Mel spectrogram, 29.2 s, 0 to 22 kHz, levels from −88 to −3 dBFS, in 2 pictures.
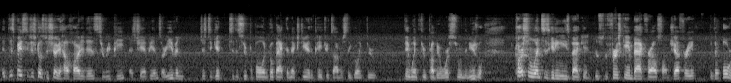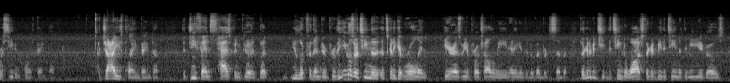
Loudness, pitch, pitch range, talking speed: -28 LUFS, 115 Hz, 105-130 Hz, 250 wpm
